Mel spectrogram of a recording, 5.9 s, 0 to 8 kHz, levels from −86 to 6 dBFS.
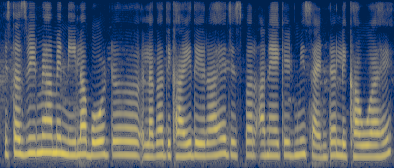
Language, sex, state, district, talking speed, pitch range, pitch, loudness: Hindi, female, Madhya Pradesh, Bhopal, 195 wpm, 225-250 Hz, 235 Hz, -14 LUFS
